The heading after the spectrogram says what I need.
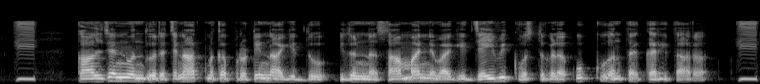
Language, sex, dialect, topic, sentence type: Kannada, male, Central, agriculture, statement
